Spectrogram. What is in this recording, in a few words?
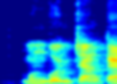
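"menggoncangkan", Malay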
